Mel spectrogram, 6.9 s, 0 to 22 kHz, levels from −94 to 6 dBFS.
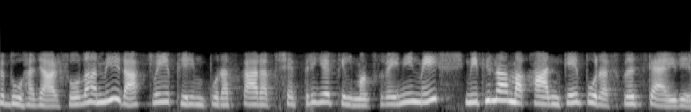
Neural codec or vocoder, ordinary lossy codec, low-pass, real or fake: codec, 16 kHz, 1 kbps, X-Codec, HuBERT features, trained on LibriSpeech; none; 3.6 kHz; fake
